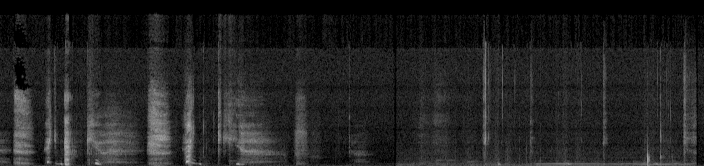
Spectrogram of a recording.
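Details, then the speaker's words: Several sneezes in a row during a mild head cold with stuffy, runny nose, some stifled when around others, some let out when alone, each with a sharp in-breath; quieter room noise later. "I have kind of like half a cold, I'm quite stuffy and my nose runs quite a bit, but I feel fine in myself."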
